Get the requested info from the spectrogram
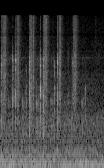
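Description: Pump spray bottle of facial mist being pumped rapidly, a quick series of short hissing spritzes, several a second, as the face is sprayed all over.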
